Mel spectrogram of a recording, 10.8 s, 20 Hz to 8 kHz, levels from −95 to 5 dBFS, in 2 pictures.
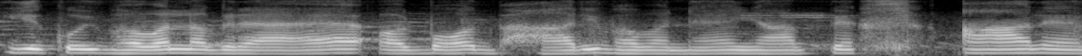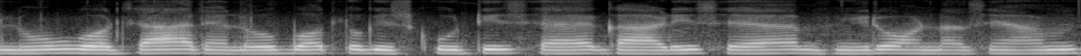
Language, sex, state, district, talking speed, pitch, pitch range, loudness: Bhojpuri, female, Uttar Pradesh, Gorakhpur, 185 wpm, 180 Hz, 175-190 Hz, -18 LUFS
